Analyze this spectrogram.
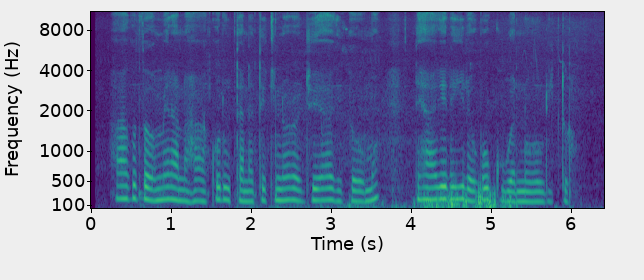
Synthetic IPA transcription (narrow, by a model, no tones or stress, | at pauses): haɣoðɔmɛɾanaɦakoɾutanatɛkinɔɾɔd͡ʒiɔjaɣeðɔmɔneɦaɣeɾeiɾɔɣokuanɔɾito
